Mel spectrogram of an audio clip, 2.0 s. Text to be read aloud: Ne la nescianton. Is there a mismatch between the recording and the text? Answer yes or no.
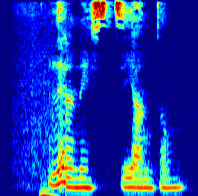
no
